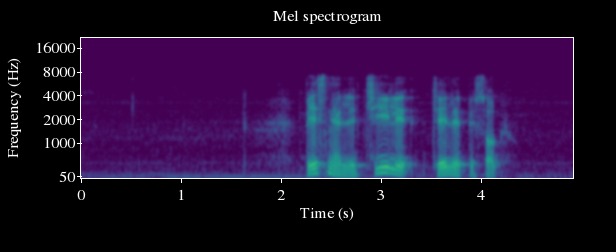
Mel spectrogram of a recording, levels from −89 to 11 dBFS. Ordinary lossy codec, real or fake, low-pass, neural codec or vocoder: Opus, 24 kbps; fake; 7.2 kHz; codec, 16 kHz, 16 kbps, FreqCodec, larger model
